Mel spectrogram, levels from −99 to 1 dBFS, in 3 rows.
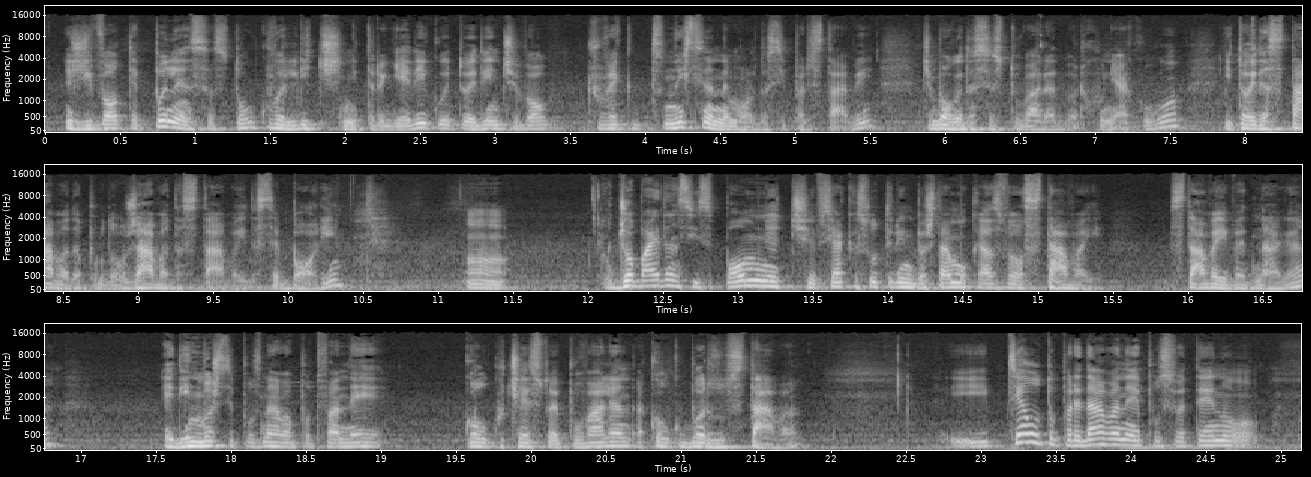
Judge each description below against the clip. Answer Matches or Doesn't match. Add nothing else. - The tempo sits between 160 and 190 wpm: Matches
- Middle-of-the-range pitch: Doesn't match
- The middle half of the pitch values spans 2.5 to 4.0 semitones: Doesn't match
